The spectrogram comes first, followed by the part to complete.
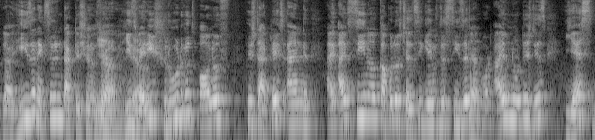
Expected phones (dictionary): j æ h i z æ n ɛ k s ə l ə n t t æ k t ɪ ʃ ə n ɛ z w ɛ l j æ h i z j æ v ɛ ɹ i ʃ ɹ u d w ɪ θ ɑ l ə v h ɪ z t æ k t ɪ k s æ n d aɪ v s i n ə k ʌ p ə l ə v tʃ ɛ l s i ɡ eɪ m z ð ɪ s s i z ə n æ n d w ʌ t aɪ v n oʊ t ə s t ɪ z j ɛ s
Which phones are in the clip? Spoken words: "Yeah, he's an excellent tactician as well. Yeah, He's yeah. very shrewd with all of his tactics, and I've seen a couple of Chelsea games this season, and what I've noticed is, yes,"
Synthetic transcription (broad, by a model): j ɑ h i z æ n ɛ k s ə l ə n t t æ k t ɪ ʃ ə n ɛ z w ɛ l h i z v ɛ ɹ i ʃ ɹ u d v ɪ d ɑ l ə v h ɪ z t æ k t ɪ k s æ n d aɪ v s i n ə k ʌ p ə l ə v tʃ ɛ l s i ɡ eɪ m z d ɪ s s i z ə n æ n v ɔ t aɪ v n oʊ t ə s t ɪ z j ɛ s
